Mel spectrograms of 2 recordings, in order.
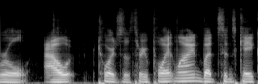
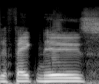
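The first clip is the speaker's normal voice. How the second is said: put-on voice, a little British, higher pitch; 4 semitones higher, 4 dB louder than usual. Answering a request to do a Trump impression: Trump impression, a little British. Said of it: "Can we hear your Trump impression?".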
